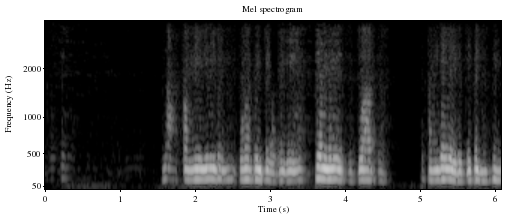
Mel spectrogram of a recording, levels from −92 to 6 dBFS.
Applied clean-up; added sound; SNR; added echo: neural mask model DeepFilterNet 3.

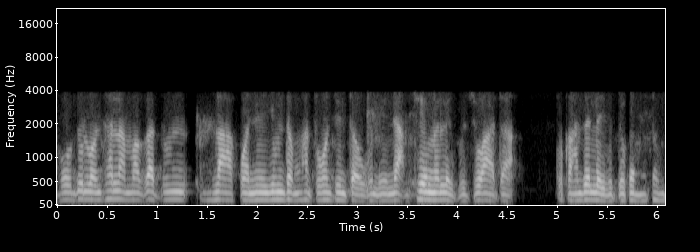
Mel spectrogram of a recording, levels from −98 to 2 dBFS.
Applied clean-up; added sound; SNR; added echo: none; none; none; none.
